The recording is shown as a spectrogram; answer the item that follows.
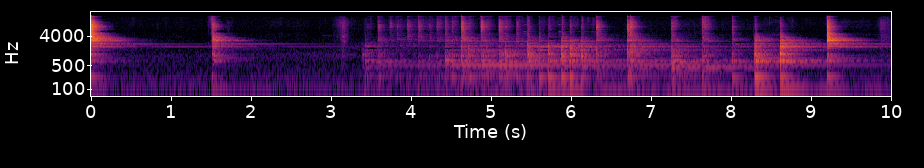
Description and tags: Handrail being hit MORPHAGENE
me hitting a handrail with ... my hand ...
ambient, metal, morphagene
